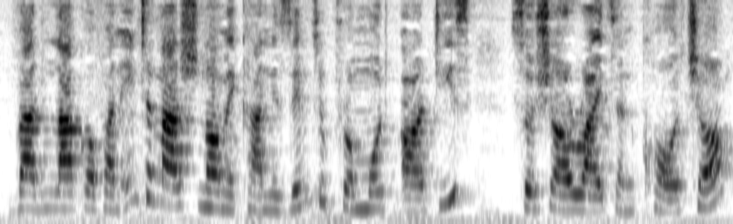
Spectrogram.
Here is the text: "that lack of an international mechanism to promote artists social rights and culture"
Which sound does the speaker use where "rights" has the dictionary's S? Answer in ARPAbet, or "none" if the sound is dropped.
S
